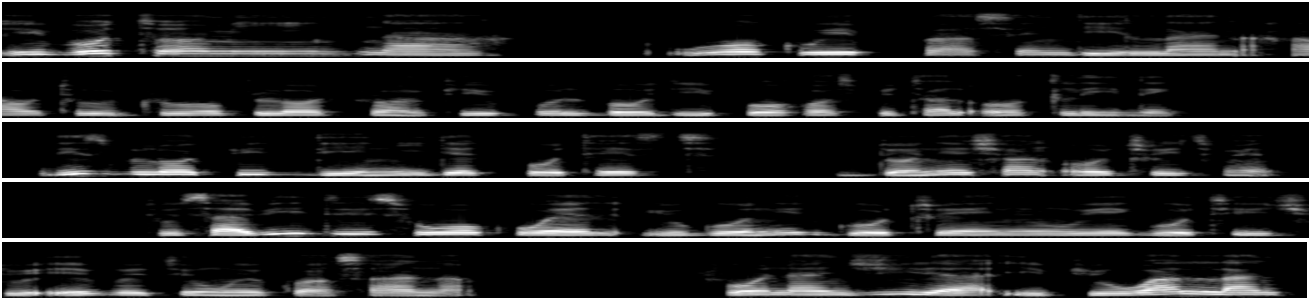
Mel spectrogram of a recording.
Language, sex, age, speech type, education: Nigerian Pidgin, male, 46-60, spontaneous, tertiary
